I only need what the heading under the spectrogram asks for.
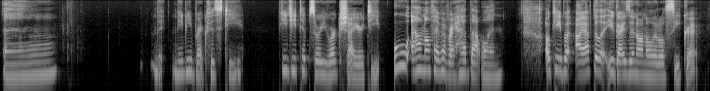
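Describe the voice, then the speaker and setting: A woman's voice: on the high side, fairly quick, clear, resonant tone, no room sound, clean studio sound. Bubbly, swearing woman streamer. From United States. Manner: bubbly, chatty, swears casually. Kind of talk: casual gaming stream chat.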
